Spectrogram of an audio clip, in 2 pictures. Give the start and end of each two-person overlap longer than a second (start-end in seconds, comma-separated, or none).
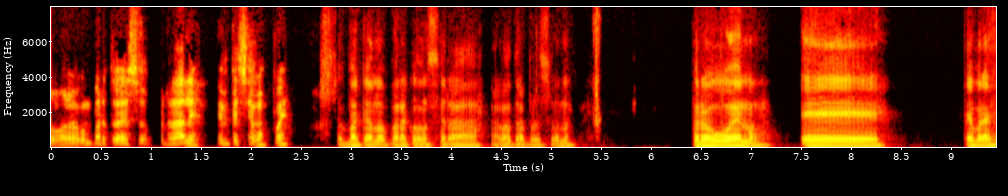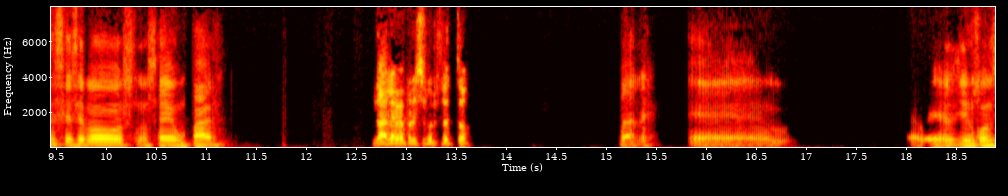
none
